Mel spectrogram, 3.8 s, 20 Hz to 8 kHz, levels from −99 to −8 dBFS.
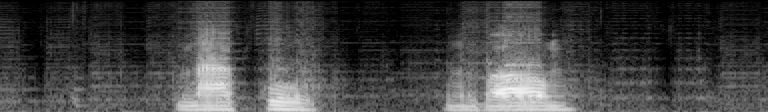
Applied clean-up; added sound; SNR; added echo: neural separator model SepFormer DNS4.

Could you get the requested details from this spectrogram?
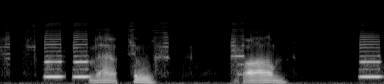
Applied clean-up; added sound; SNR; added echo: neural diffusion model UNIVERSE++.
